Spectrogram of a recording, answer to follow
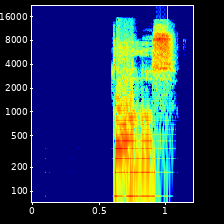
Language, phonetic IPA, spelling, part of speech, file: Russian, [ˈtonʊs], тонус, noun, Ru-тонус.ogg
- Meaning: 1. tone 2. energy, vigour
